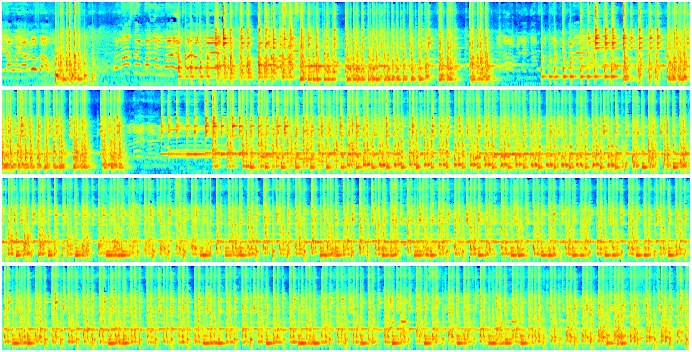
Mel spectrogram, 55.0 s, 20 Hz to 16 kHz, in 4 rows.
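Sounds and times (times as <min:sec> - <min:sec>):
fast percussion clatter: 0:00.9 - 0:02.0, 0:03.4 - 0:55.0
high ringing tone: 0:11.6 - 0:53.7.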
